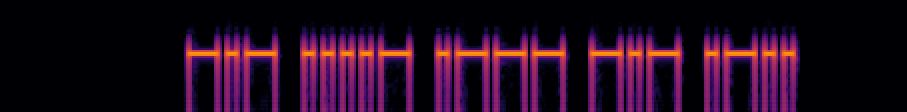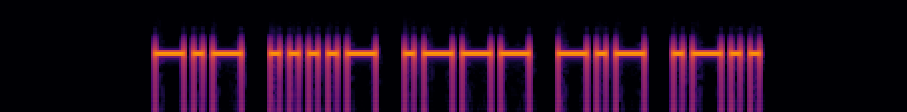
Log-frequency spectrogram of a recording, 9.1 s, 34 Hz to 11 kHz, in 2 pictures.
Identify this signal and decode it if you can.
Morse code, heard as a keyed tone, about 25 wpm, 700 Hz. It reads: K4JKL K4JKL
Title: Call Signs Repeated 3x - 25wpm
